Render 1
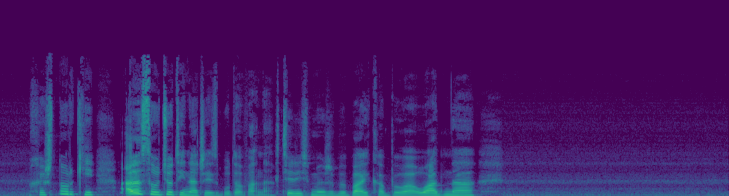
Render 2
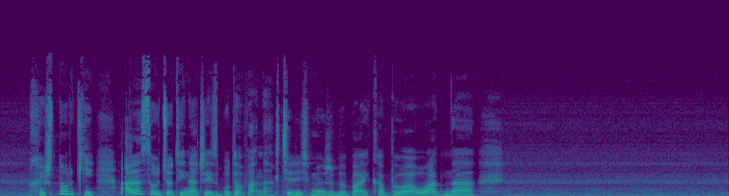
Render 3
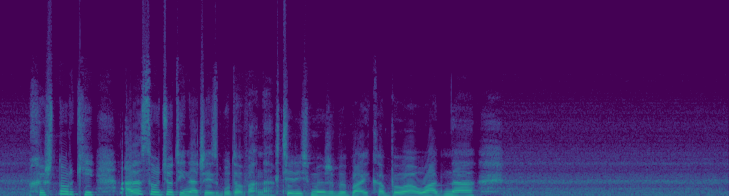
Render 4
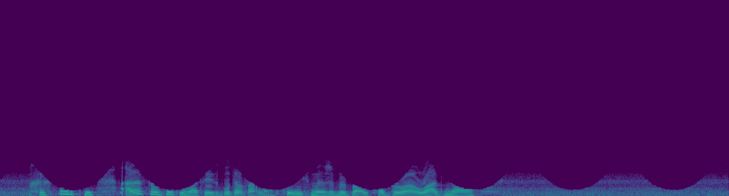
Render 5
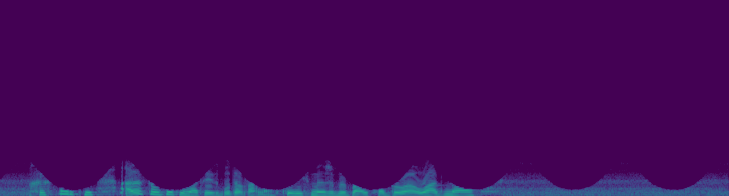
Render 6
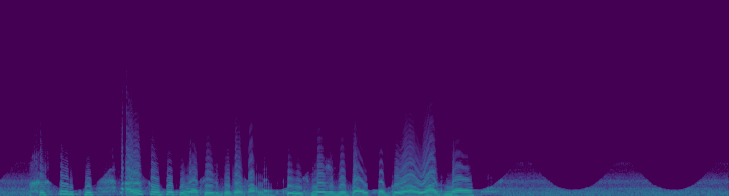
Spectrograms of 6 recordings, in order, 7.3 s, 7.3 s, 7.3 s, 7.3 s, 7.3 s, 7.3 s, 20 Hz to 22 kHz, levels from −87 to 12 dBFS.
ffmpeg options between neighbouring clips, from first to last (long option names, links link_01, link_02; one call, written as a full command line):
ffmpeg -i in.wav -af "acompressor=threshold=-33dB:ratio=4,volume=2dB" out.wav
ffmpeg -i in.wav -filter_complex "[0:a]asplit=2[link_01][link_02];[link_02]highpass=frequency=720:poles=1,volume=21dB,asoftclip=type=tanh:threshold=-13.5dB[link_03];[link_01][link_03]amix=inputs=2:normalize=0,lowpass=frequency=1000:poles=1,volume=-6dB,highshelf=frequency=3300:gain=9,volume=-6dB" out.wav
ffmpeg -i in.wav -af "adynamicsmooth=sensitivity=0.5:basefreq=1000,afftfilt=real='re*lt(b*sr/1024,700*pow(4200/700,0.5+0.5*sin(2*PI*1*pts/sr)))':imag='im*lt(b*sr/1024,700*pow(4200/700,0.5+0.5*sin(2*PI*1*pts/sr)))':win_size=1024:overlap=0.75" out.wav
ffmpeg -i in.wav -af "lowshelf=frequency=320:gain=-5,volume=2dB" out.wav
ffmpeg -i in.wav -af "asoftclip=type=tanh:threshold=-37.5dB,volume=4.5dB" out.wav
